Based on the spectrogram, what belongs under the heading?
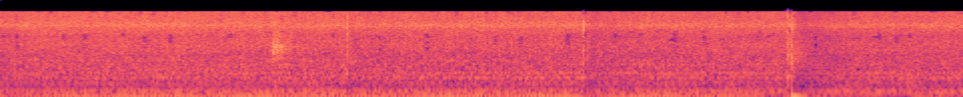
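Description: Fried rice sizzling steadily in a wok on a high flame, just after soy sauce and vinegar have gone in. A few short clicks of the spatula against the wok, the loudest about four seconds in.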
